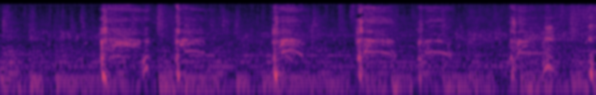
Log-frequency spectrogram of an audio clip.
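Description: A man coughing repeatedly, six short coughs about every half second, choking on smoke in a burning boat cabin, over steady dramatic background music.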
